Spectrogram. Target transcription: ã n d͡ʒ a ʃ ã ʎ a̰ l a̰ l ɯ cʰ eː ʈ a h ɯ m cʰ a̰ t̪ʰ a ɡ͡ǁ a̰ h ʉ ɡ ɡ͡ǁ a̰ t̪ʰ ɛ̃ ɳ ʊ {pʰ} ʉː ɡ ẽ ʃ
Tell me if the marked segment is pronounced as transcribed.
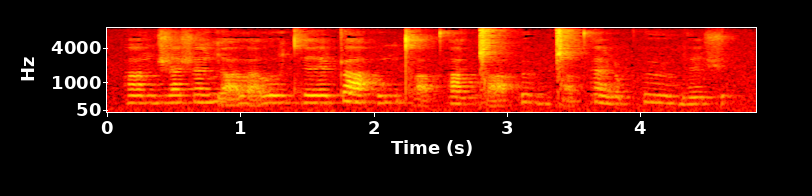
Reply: yes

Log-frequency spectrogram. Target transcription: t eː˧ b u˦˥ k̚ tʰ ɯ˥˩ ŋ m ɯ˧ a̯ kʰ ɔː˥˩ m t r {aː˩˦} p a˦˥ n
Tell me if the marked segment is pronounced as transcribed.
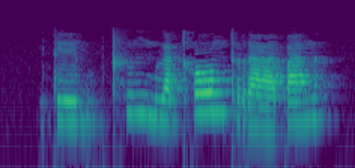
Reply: yes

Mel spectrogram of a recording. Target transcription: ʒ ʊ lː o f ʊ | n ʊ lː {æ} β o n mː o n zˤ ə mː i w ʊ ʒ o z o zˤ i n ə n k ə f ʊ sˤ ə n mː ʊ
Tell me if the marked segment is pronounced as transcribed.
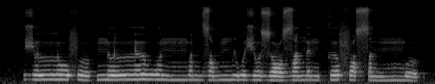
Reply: no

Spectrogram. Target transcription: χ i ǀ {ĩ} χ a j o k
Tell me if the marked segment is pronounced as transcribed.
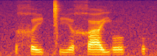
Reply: no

